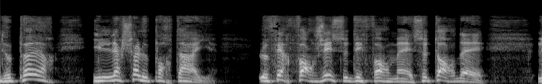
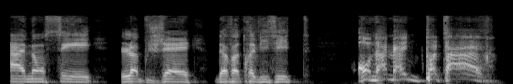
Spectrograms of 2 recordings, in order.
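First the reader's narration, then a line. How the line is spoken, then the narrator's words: Triumphant roar. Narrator (French): rugit Greyback d'une voix triomphante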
